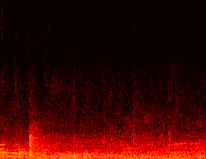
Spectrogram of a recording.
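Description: Background chatter of people talking at an outdoor flea market, several voices overlapping with no one voice in front, over a steady low rumble.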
